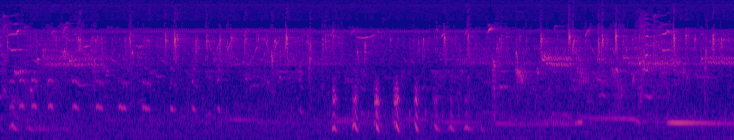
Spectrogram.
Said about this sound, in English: Along the water's edge, common moorhen darts in and out of the rushes, and a least bittern calls above a chorus of northern cricket frogs.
